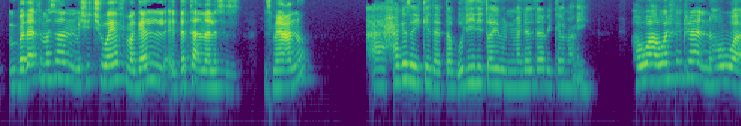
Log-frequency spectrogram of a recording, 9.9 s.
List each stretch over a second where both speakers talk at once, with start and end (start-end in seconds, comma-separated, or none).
none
